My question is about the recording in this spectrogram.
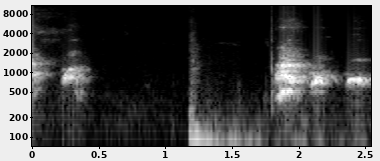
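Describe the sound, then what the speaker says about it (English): A dog named Gilbert barks in short, close bursts separated by pauses, with a low thump in the middle. "please don't bark anymore"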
